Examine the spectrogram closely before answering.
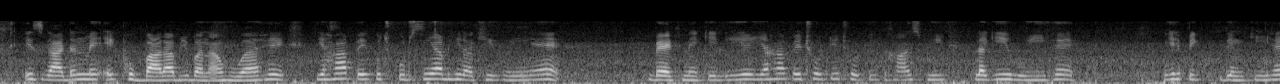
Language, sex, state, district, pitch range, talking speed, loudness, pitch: Hindi, female, Bihar, Sitamarhi, 200-235 Hz, 160 wpm, -20 LUFS, 220 Hz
